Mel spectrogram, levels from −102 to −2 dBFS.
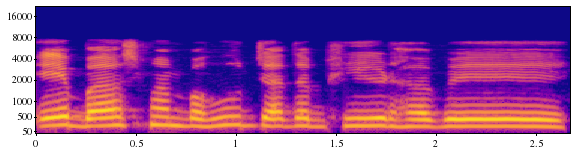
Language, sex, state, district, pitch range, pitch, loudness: Surgujia, female, Chhattisgarh, Sarguja, 220-245 Hz, 235 Hz, -14 LUFS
